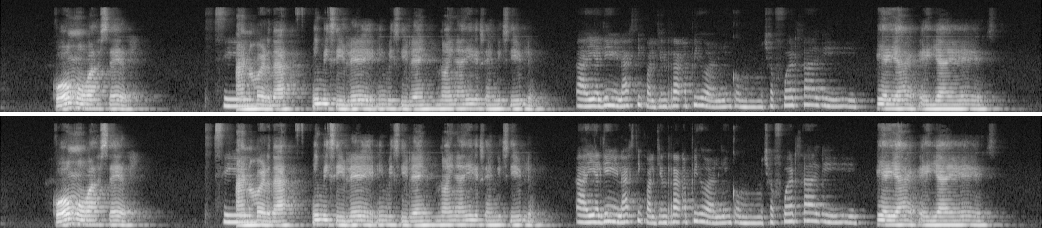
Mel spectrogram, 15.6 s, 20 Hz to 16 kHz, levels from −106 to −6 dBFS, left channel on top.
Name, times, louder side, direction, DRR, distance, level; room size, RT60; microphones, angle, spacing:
voice 1, 0.8-2.0 3.5-4.4 4.7-8.1 13.2-14.9, equal, 20° right, 10 dB, 1.6 m, -22 dB
voice 2, 3.2-3.9 8.6-12.9, right 1 dB, 55° right, 11 dB, 1.1 m, -27 dB
27.5 x 13.0 x 8.2 m, 0.88 s
head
